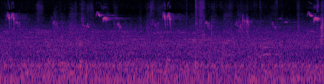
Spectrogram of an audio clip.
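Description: Small songbirds chirping, with short high chirps coming irregularly about once a second over a steady outdoor background hum.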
